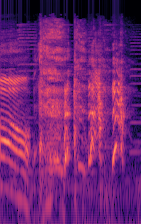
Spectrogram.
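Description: Two men shouting and laughing in excitement, in bursts, with film music faintly underneath. One long falling cry ends about half a second in.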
